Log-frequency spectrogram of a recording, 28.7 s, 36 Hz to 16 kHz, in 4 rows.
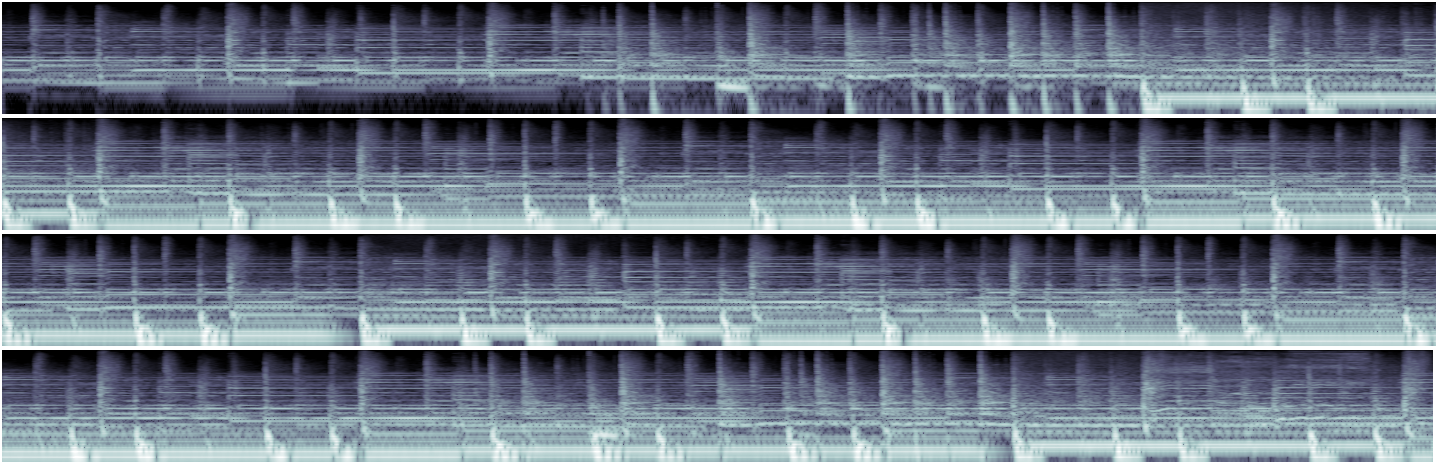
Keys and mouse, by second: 0.5 2, 0.6 Return, 3.7 click, 4.0 ctrl+shift+x, 4.1 click, 5.6 KP_1, 5.9 Return, 6.3 click, 6.5 right click, 6.9 click, 7.2 right click, 7.9 click, 10.2-14.7 typing, 10.4 ctrl+click, 11.1 Return, 11.3 click, 12.2 Return, 12.4 click, 13.2 ctrl+click, 13.6 Return, 13.8 click, 14.4 ctrl+click, 15.2 Return, 15.7 click, 19.5 Delete, 20.3 click, 23.9 Delete, 24.2 click, 25.6 click, 26.1 shift+click.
